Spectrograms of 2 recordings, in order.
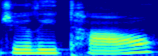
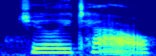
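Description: First: The name 'Tao' is said with a Chinese-style pronunciation. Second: The name 'Tao' is said with an English-style pronunciation. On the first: This is how the name is said in Chinese, as her father says it. The speaker calls it right. "which is how you say it in Chinese" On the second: This is the habitual, anglicized way the speaker has said her name. The speaker calls it wrong.

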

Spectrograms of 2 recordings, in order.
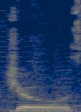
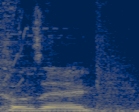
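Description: First: The name is said as one syllable rhyming with rose. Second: The name is said without rhyming with rose. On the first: The speaker calls it wrong. "like Rose with a J" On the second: The speaker calls it right. "this one's supposed to be Jose"

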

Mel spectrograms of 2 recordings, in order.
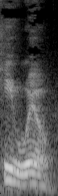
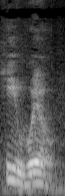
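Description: No difference in how they are said.

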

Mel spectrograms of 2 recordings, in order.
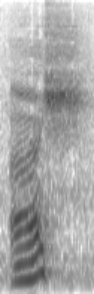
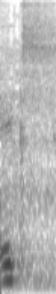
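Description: First: The word ends with an 'sh' sound. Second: The word ends with a 'ks' sound. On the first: The call reaches everyone whose name starts with it. The speaker calls it right. "But if you say Ash, it is you calling everybody" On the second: Nobody will answer the call. The speaker calls it wrong. "If you say AX, nobody will reply to you"

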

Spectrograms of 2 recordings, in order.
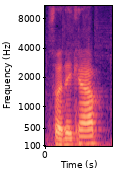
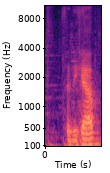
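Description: First: The voice is turned up to full volume. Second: The voice sounds deeper with boosted bass. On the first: "ลองเร่งดังสุดให้ดูนะฮะ" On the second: "อันนี้จะเป็นในส่วนของเสียงเบส"

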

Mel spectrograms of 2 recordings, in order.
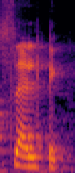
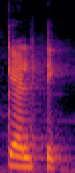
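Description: First: The word begins with an S sound. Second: The word begins with a K sound. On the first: The speaker calls it wrong. "It's not Celtic. ... C का नहीं" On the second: The speaker calls it right. "It's Celtic. K का pronunciation अपन लेंगे"

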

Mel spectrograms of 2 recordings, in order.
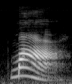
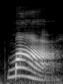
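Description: First: The pitch falls sharply from high to low. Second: The pitch falls sharply from high to low.

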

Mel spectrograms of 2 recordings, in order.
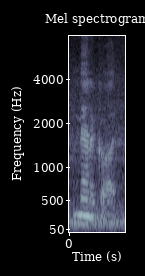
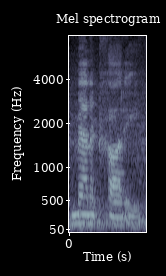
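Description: First: The word ends without a final vowel. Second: The word ends with a full final vowel. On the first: This is the family's everyday way of saying it. The speaker calls it right. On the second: This is the form for outsiders to the family's culture. The speaker calls it wrong.

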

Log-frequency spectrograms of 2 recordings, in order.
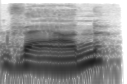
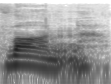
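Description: First: The vowel rhymes with 'can'. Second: The vowel rhymes with 'one'. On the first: The speaker calls it wrong. "We would pronounce that Van" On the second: The speaker calls it right. "it's more like the number one with the V in front of it"

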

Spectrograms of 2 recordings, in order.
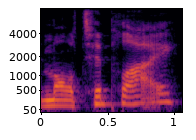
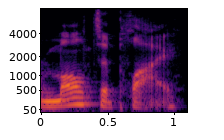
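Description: First: The stress falls on a later syllable. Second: The stress falls on the first syllable. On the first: The speaker calls it wrong. "Is it multiply or multiply?" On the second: The speaker calls it right. "B is correct. That's the way that we usually pronounce the word"

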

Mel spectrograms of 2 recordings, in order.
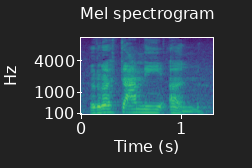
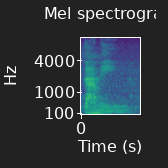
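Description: First: It is said in the longer, full form. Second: It is said in the short, contracted form. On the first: "a shortened version of r-dan-i-un" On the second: "it's just dan-in"

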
